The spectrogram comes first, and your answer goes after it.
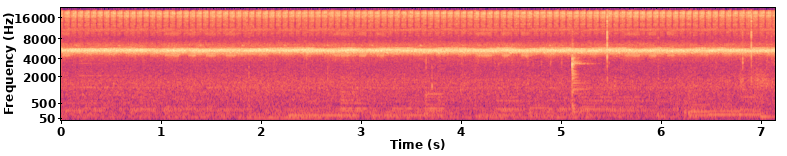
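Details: Conocephalus melaenus katydid from Japanese bamboo-grass thickets producing a constant high sizzling trill, interrupted near the end by a few brief sharp clicks or taps.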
